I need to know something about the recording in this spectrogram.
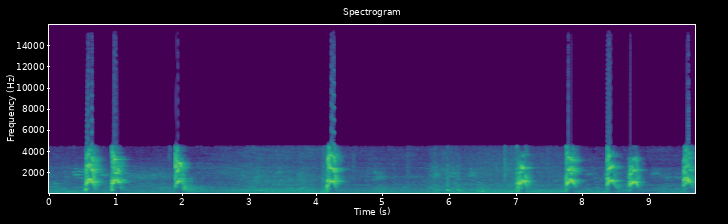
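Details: Roxy, a female dog, barking repeatedly at her mirror reflection, unaware it is her. Loud, abrupt barks come in pairs and clusters, about ten in all, over faint background voices.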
